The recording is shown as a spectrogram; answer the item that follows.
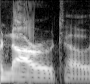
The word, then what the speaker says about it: Naruto: And he's seeing, like, Dragon Ball Z and, like, Naruto. Naruto. – Or Naruto is technically the pronunciation. Yeah. But I say Naruto because I'm American.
